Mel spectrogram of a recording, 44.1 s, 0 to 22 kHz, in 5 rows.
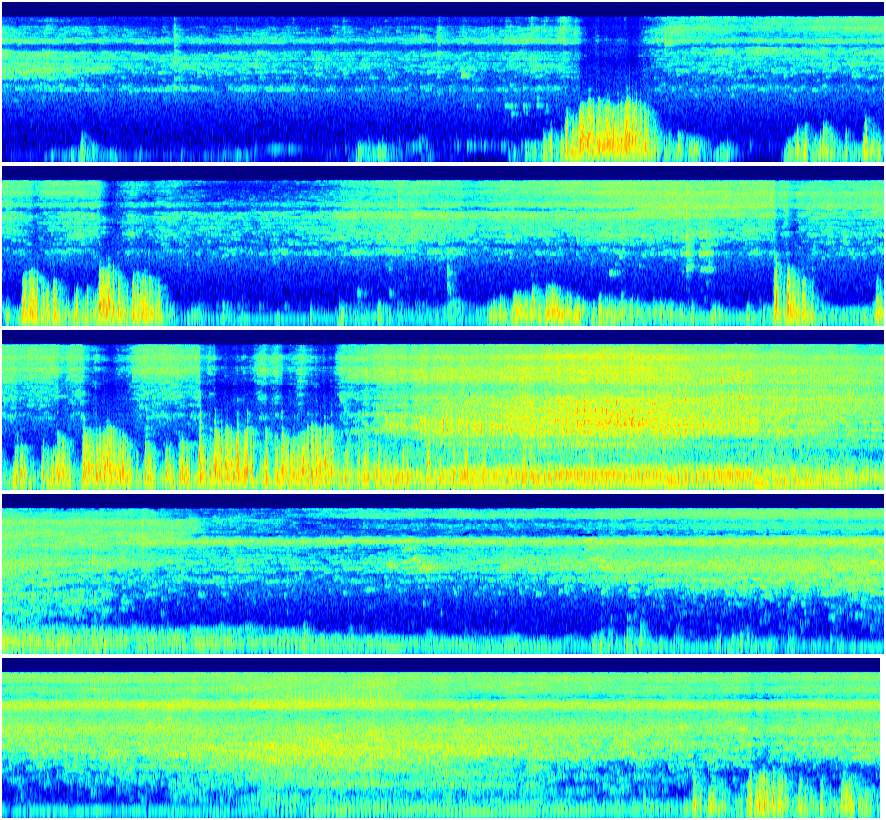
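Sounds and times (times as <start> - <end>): wind gusting through trees: 0.0 - 44.0
motor engine running: 9.1 - 34.2, 35.0 - 44.0.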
